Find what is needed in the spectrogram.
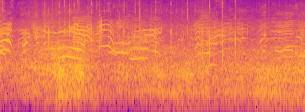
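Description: Young voices shouting calls across an open rugby pitch during play: several short, high-pitched shouts over a steady outdoor noise.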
